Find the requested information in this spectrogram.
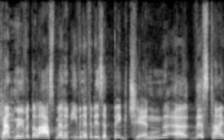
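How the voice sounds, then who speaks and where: A man speaks at an extremely high pitch in a raised, projected voice with a bright, sharp tone. His intonation is lively and his pace moderate. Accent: Northern Irish. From Northern Ireland. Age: 30s. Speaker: keynote speaker and mind reader. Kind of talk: conference keynote talk. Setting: stage with audience. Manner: animated.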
